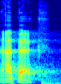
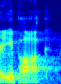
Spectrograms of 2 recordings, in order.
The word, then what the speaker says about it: epoch: which we Define as an epic or Epoch depending how you pronounce it um what we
